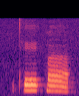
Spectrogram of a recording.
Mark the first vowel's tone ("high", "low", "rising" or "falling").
high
